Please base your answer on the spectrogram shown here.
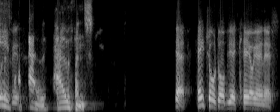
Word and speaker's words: Huygens: Yeah, Howkins. Just think of it that way. Hawkins. And that'll sound Dutch.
